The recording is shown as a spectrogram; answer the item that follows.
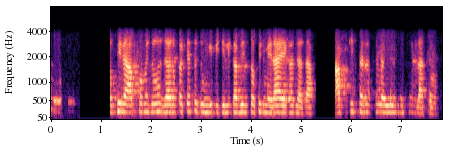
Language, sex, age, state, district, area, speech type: Hindi, female, 45-60, Rajasthan, Jodhpur, urban, conversation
